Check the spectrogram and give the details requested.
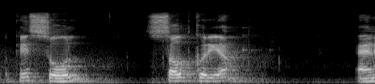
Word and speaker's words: Seoul: in a place called Seoul the E is silent okay soul Korea and its CEO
